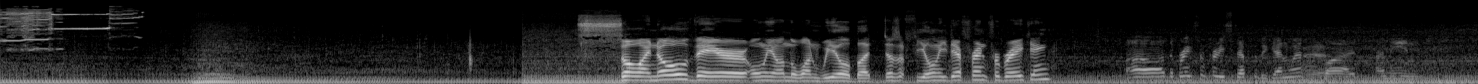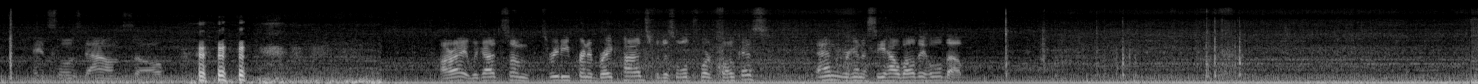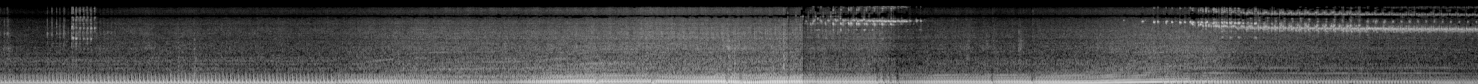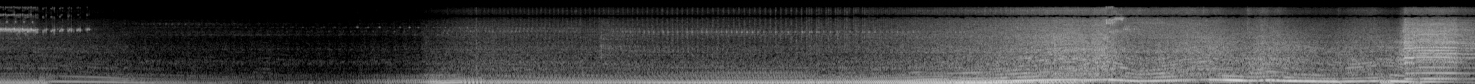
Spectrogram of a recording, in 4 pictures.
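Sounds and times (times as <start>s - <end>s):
brake rotor squealing: 0.0s - 1.6s, 30.0s - 30.6s, 36.8s - 45.5s, 47.0s - 49.3s, 54.9s - 57.1s
car engine revving: 34.9s - 45.8s, 52.8s - 59.0s.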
